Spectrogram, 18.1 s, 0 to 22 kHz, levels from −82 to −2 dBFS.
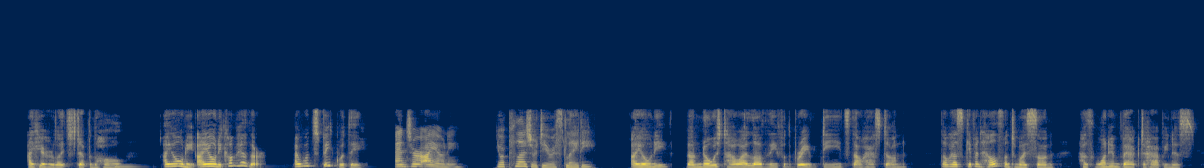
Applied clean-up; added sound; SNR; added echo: neural mask model DeepFilterNet 3.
